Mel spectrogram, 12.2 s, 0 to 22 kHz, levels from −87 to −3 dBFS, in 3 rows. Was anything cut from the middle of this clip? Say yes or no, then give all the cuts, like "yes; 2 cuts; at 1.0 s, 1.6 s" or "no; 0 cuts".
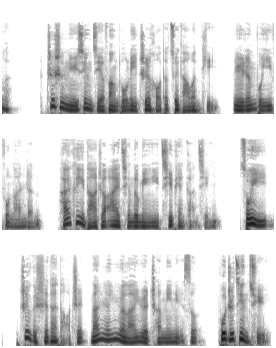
yes; 3 cuts; at 4.8 s, 7.4 s, 9.4 s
